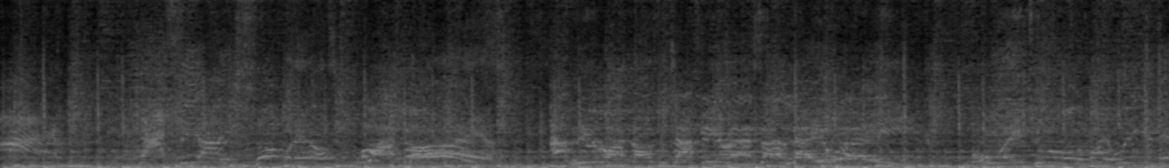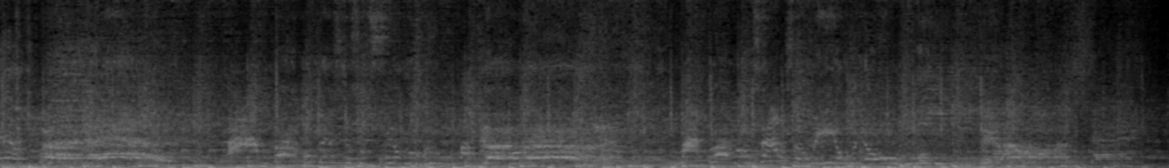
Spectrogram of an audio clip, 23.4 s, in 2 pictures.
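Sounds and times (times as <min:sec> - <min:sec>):
1980s heavy metal song: 0:00.0 - 0:23.3
distorted guitars: 0:00.0 - 0:23.3
pounding drums: 0:00.0 - 0:23.3.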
